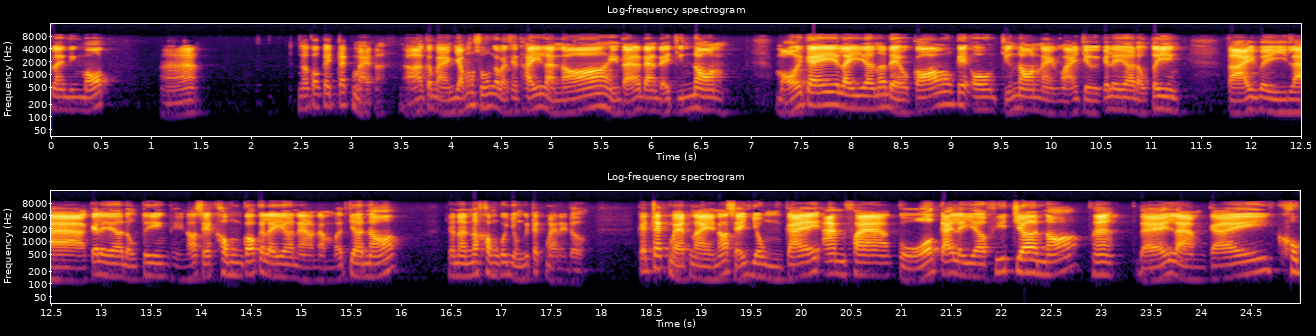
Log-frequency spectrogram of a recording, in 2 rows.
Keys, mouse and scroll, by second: 7.4-12.2 drag, 18.5 click, 19.3 click.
